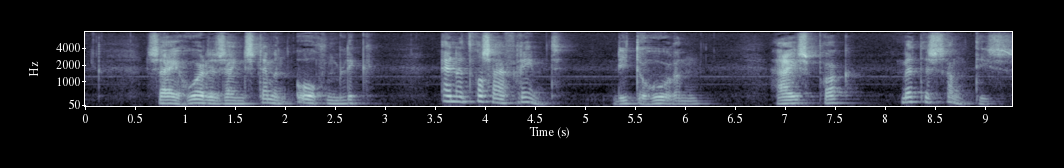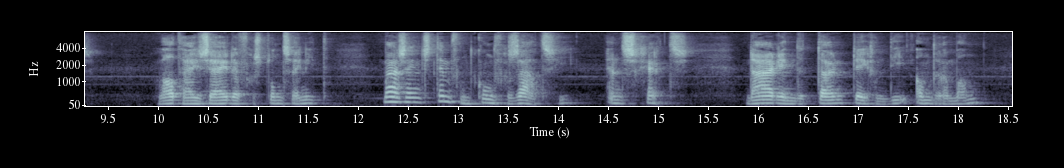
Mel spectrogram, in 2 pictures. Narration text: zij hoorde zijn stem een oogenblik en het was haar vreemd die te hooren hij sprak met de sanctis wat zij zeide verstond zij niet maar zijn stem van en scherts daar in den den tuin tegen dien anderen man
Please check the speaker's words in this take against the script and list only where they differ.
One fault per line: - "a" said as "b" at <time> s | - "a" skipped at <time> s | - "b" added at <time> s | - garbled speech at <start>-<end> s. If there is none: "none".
- "zij" said as "hij" at 10.2 s
- "conversatie" added at 13.2 s
- "den" skipped at 16.6 s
